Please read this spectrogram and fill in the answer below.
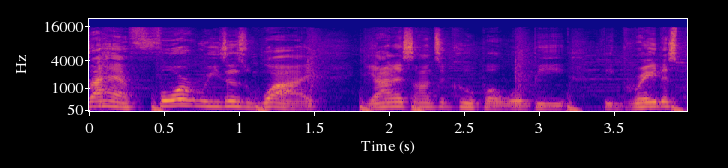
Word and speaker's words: Giannis: I really get annoyed when people call him Giannis it's obvious that it's Giannis just go look it up is pronounced Giannis Giannis but you know that's just me I'm just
